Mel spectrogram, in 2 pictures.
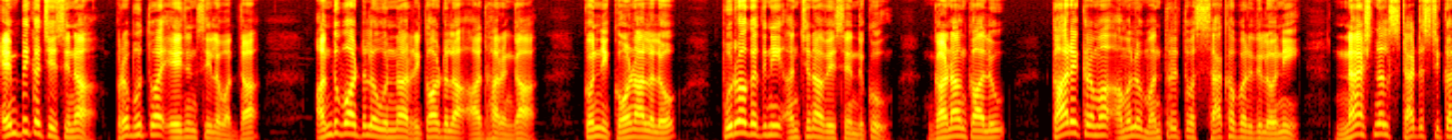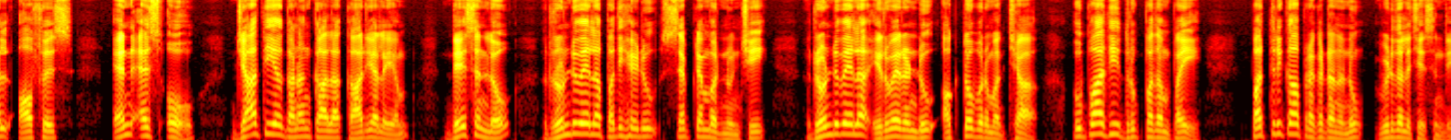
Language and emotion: Telugu, neutral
